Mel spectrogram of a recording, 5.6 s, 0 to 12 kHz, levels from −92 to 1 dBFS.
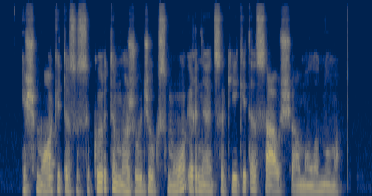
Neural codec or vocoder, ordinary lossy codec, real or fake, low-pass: vocoder, 48 kHz, 128 mel bands, Vocos; Opus, 32 kbps; fake; 10.8 kHz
